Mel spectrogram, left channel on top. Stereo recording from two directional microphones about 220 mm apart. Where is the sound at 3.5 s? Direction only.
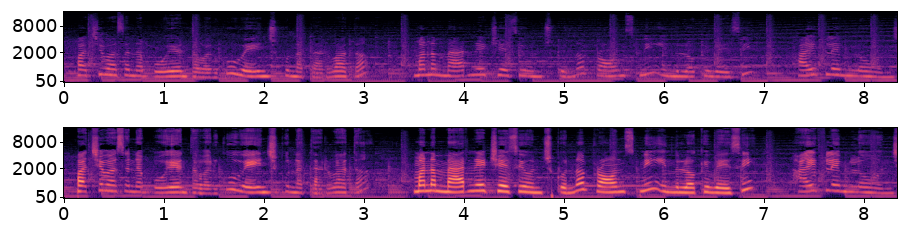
45° right (ahead or behind).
